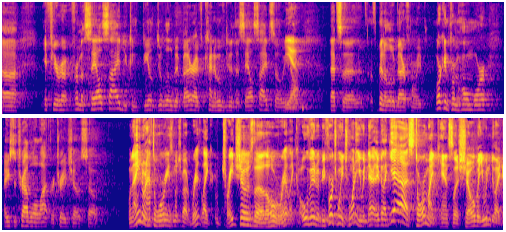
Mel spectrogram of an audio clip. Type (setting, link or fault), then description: setting, busy venue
